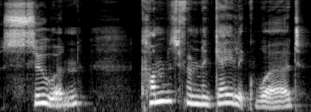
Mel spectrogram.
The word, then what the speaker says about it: sowens: the word sowon's actually pronounced soon comes from the gaelic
